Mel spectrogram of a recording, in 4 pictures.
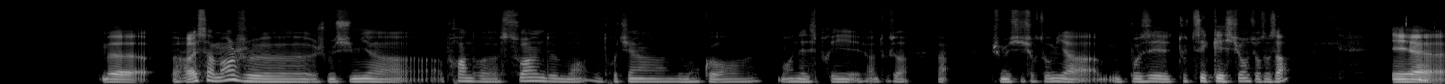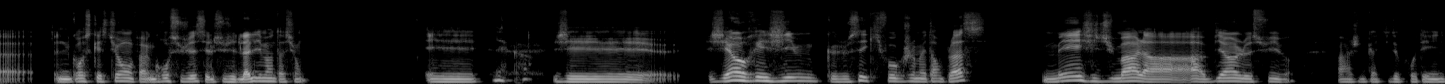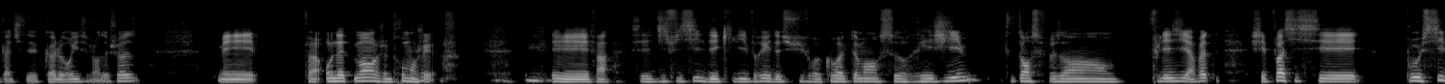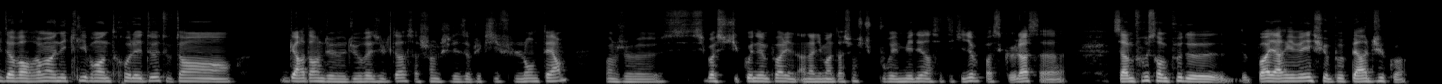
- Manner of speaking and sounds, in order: other background noise; chuckle; stressed: "plaisir"
- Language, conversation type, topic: French, advice, Comment équilibrer le plaisir immédiat et les résultats à long terme ?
